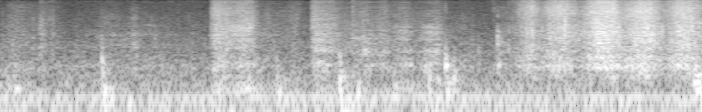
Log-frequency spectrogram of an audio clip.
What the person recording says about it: You can hear how crispy they are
